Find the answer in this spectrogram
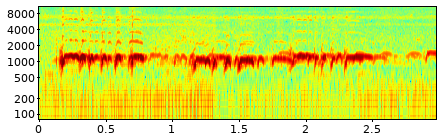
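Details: Lure recording of a zebra dove in full song for trapping: a quick, bubbling chain of clipped coos held at one steady pitch, fading slightly toward the end, with soft background hiss.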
